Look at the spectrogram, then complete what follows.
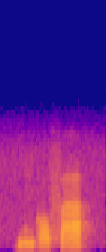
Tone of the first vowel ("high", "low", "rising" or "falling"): low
